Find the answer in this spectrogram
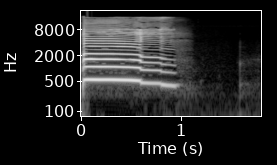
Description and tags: Party horn
The little horn that is used in new year party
